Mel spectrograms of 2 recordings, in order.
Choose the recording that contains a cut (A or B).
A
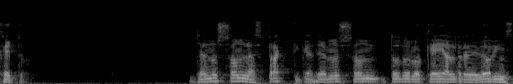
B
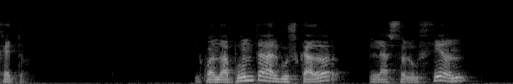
A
